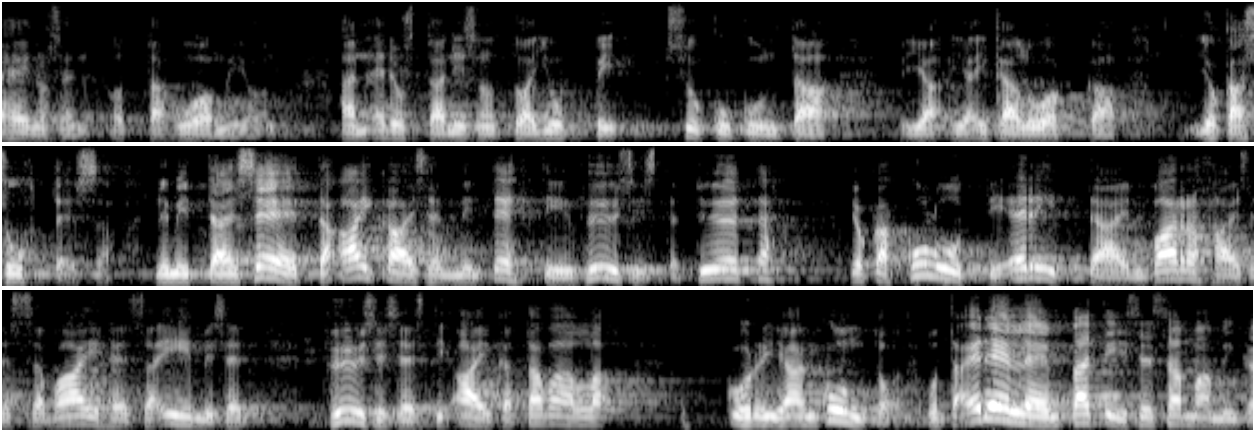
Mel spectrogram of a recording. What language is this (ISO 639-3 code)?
fin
